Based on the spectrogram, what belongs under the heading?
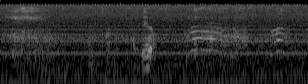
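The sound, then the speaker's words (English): A cat meows a few times, short rising calls over a steady background hum, with faint rustling movement as she gets ready to jump over a laptop. “Okay, she's not jumping. She's a cat. Oh, she is jumping.”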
